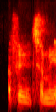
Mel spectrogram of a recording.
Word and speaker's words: Tomiyasu: Is it Tomiyasu? – Tomiyasu.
